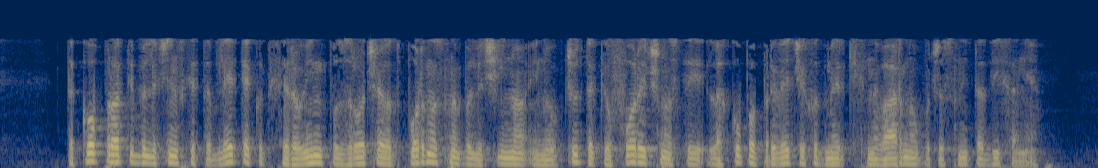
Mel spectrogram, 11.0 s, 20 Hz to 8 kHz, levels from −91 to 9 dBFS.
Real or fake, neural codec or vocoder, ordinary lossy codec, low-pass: real; none; AAC, 16 kbps; 7.2 kHz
